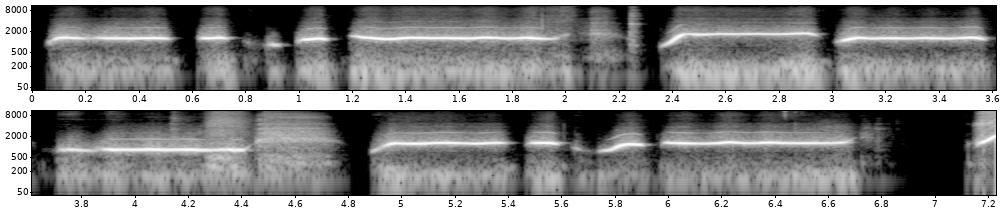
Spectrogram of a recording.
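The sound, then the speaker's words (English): Someone whistles a bold, heroic film theme tune, sustained notes with rising swoops and short breaths between phrases, loud and clear with no talking. “I changed the mode of whistling.”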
